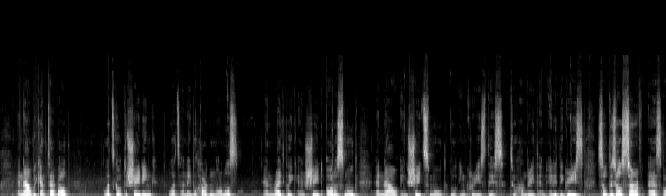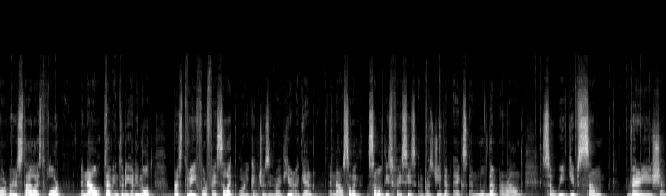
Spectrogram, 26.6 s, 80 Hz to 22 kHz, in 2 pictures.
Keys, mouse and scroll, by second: 0.7 Tab, 2.0-5.4 drag, 5.4-6.5 right drag, 7.9-8.5 drag, 8.9 click, 11.3 middle click, 12.2 scroll down 2, 13.2 middle click, 13.2 scroll down 1, 14.1 middle click, 15.4 Tab, 16.9 3, 19.7 click, 21.8 g, 22.0 x, 23.2 click, 23.9 click, 24.5 g, 24.7 x, 25.4 click, 26.0 g, 26.2 x.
